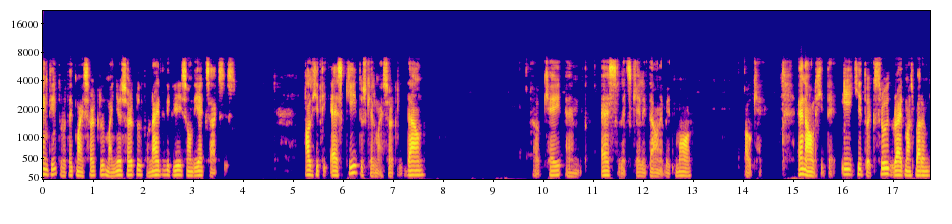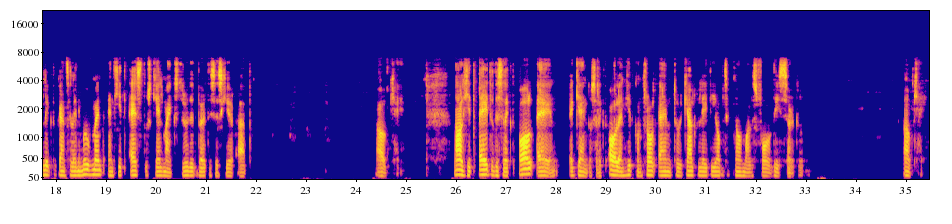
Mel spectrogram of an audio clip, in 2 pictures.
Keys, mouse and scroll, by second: 5.3 s, 9.6-11.4 drag, 11.6 s, 13.9-15.9 drag, 15.9 e, 17.3-19.0 right drag, 19.1 s, 24.6-26.3 drag, 26.4 a, 27.7 a, 30.0 ctrl+n, 33.3 Tab.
